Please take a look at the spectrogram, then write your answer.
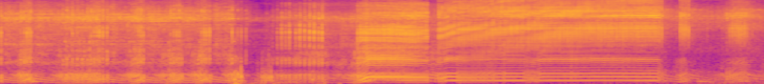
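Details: Cheap mini motorcycle, years as a decoration, tyres aired and fresh gas added, run outdoors: small engine pops along then revs cleanly, steady buzzing drone, no misfire; running good, normal.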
